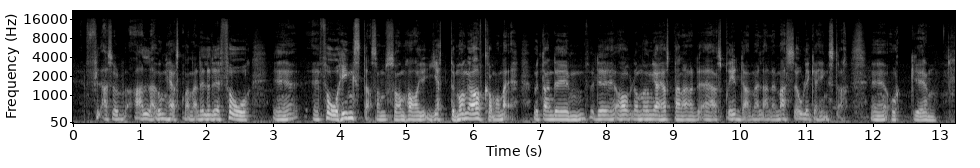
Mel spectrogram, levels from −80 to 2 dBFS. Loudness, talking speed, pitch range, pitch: -24 LUFS, 150 wpm, 135-155 Hz, 145 Hz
